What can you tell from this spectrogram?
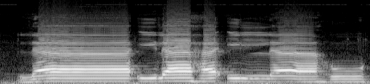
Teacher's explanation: مد منفصل ومد بمقدار 4 حركات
